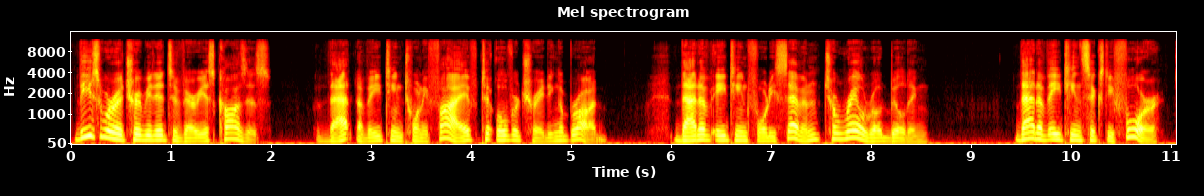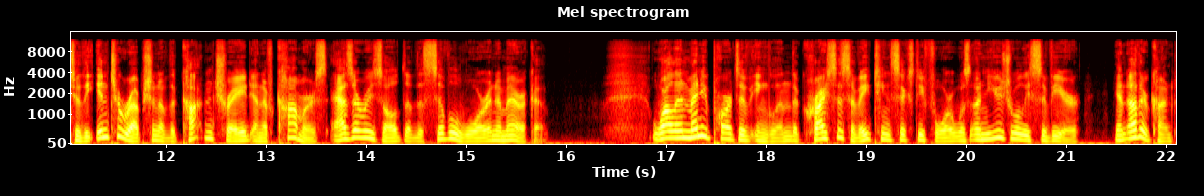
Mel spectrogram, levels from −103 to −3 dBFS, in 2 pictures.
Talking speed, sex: 190 wpm, male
